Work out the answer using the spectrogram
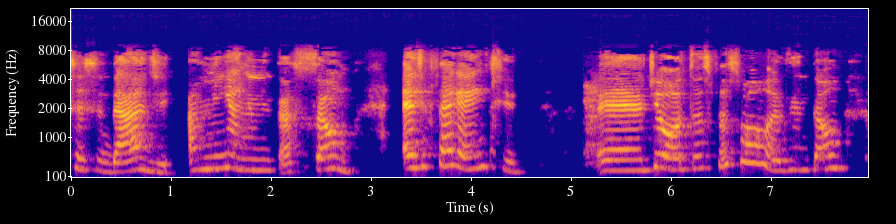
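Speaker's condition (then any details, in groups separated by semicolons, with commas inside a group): Cerebral palsy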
